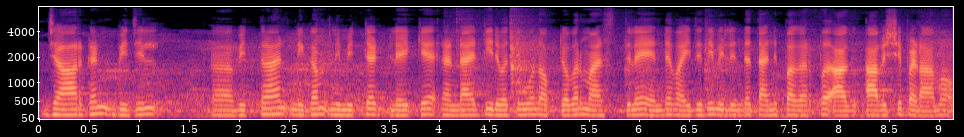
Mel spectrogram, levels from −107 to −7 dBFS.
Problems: constant background noise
